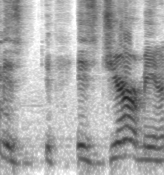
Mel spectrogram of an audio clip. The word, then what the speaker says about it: Gerimi: my name is is jeremy and it's a really weird spelling when most people see it they think it's gemini but it's spelled g-e-r-i-m-i it's just jeremy like the pearl jam song nothing to do with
